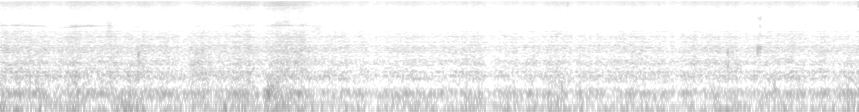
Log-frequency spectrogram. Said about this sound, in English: You hear a car with a very noisy engine go by. As it passes, a cloud of gray exhaust bellows out.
